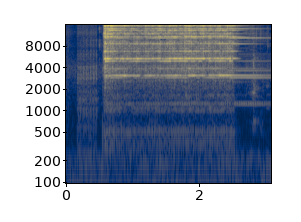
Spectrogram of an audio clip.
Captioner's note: phone ringing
